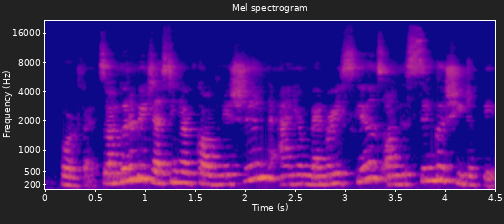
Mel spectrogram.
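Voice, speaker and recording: Through noticeable background noise, a woman talks at a very fast pace with a fairly high pitch and lively intonation. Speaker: ASMR creator playing a cognitive examiner. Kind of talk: ASMR role play, soft-spoken examiner. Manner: soft-spoken.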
